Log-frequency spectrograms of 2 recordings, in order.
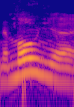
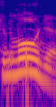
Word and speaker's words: pneumonia: said pterodactyl yeah pterodactyl it's like pneumonia it's not pneumonia ponia English is such a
